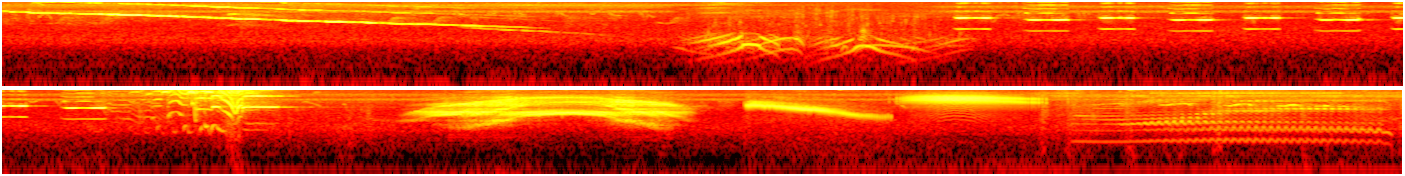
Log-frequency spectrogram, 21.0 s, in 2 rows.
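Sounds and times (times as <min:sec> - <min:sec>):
bird calls and whistles: 0:00.0 - 0:05.4, 0:06.9 - 0:13.0.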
